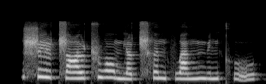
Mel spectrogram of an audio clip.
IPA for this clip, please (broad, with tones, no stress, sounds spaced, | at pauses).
ʂ e˥˩ ɪ̯ ʈ͡ʂ ɑ˧˥ ʊ̯ ʈ͡ʂ w ɔ˥˩ m j ä˩ ʈ͡ʂʰ ə˥˩ n f w a˧˥ n m y˧˥ n kʰ ṵ˨˩˦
